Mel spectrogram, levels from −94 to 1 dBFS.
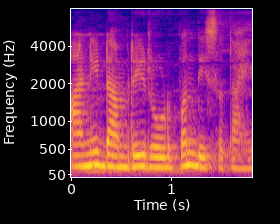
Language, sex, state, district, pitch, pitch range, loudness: Marathi, female, Maharashtra, Solapur, 190 Hz, 180-205 Hz, -13 LUFS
